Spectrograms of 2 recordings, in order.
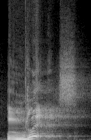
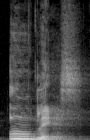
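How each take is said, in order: First: The stress is on the last syllable. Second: The stress is on the first syllable. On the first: The speaker calls it right. "the stress is actually on the last syllable" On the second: The speaker calls it wrong. "we'd expect the stress to land on the second to the last syllable"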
